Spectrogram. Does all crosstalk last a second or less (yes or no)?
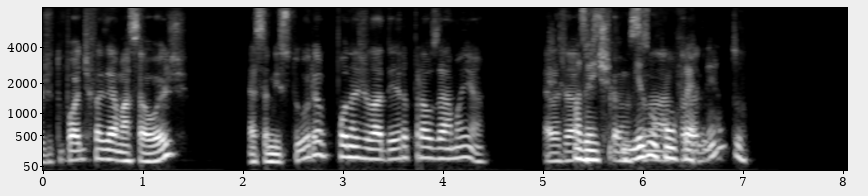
no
